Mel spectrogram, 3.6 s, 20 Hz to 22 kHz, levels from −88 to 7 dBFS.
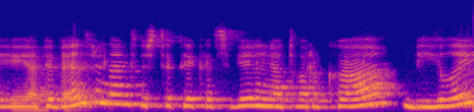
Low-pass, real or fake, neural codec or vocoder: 9.9 kHz; real; none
